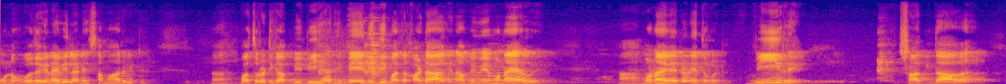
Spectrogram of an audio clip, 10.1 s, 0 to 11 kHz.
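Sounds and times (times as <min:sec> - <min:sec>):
man preaching: 0:00.0 - 0:10.0.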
